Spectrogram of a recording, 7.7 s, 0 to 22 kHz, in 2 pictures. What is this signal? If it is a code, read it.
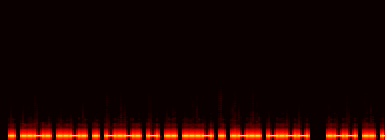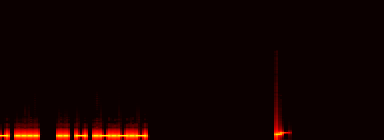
Morse code, heard as a keyed tone, about 40 wpm, 700 Hz. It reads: EFFECTIVELY WITH IT.
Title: Sentences from Top 1400 Words 40wpm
